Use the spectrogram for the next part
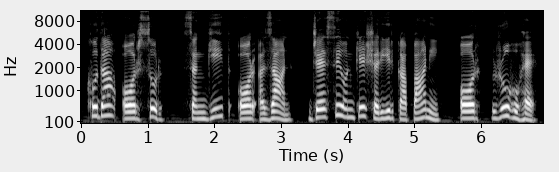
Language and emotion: Hindi, neutral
